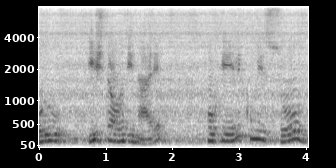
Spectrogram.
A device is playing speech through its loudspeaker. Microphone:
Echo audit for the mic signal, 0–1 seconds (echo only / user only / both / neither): echo only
